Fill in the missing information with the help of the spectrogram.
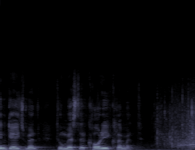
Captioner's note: applause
